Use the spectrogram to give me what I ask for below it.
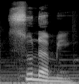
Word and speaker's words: tsunami: এখানে correct spelling হচ্ছে সুনামি TSUNAMI সুনামি। এখানে টি যে লেটারটি আছে সেটি সাইলেন্ট থাকবে, তাইলে সঠিক বানানটি হচ্ছে TSUNAMI সুনামি।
